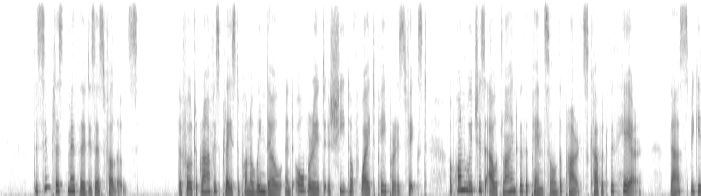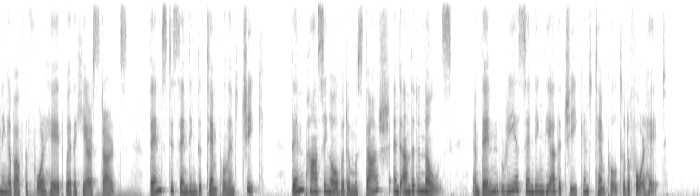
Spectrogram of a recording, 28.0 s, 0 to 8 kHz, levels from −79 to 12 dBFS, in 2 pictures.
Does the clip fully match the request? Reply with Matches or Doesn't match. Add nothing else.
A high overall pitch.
Matches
